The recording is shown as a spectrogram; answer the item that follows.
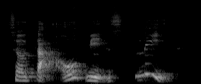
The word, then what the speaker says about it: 导: The character here should be pronounced in the third tone rather than the fourth tone because it is used as a verb, means lead. So 导 means lead.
